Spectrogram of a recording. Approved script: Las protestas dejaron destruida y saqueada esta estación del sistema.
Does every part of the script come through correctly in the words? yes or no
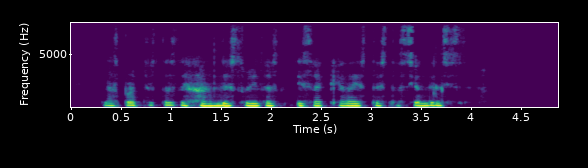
yes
